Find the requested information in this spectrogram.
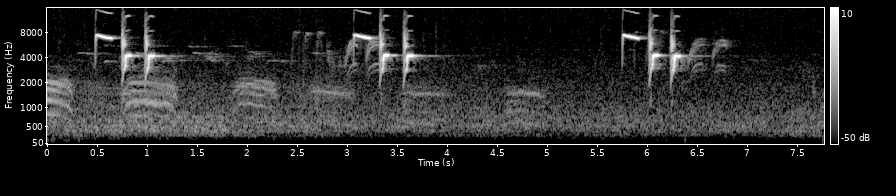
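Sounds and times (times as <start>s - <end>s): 
great tit Parus major giving bright piercing calls: 0.5s - 1.3s.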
